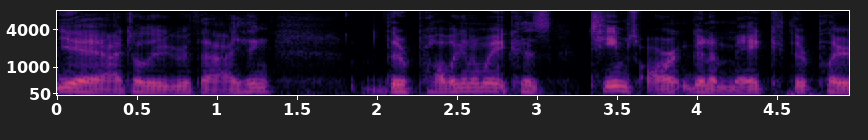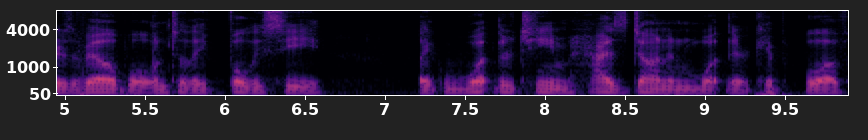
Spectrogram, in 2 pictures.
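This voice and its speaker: A man's fairly low-pitched voice, dark and mellow in tone, with fairly even intonation at a fairly quick pace. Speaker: podcast host. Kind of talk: casual podcast conversation. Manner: stuttering, stumbling.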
